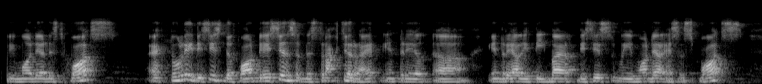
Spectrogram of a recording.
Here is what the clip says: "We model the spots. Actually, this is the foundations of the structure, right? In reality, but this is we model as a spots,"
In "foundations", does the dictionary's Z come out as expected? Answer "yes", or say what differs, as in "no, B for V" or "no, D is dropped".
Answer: no, S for Z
